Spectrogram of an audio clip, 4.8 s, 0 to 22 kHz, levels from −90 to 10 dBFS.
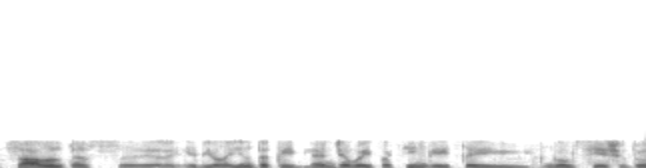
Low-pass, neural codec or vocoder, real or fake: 3.6 kHz; codec, 24 kHz, 3 kbps, HILCodec; fake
